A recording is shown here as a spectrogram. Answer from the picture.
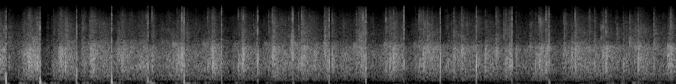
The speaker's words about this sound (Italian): Li ringraziamo anche per la loro presenza oggi e ringrazio i due rappresentanti della Consulta Giovani di Santa Giusta che hanno indossato i nostri bei costumi. Statevi in piedi così facciamo un applauso.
